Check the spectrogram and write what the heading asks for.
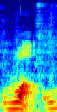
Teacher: तो जैसे देखिए वाह कहिए, तो वाह कहिएगा तो दांत का स्पर्श, हल्का सा दांत स्पर्श करेगा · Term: दंतोष्ठ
